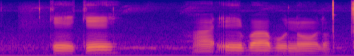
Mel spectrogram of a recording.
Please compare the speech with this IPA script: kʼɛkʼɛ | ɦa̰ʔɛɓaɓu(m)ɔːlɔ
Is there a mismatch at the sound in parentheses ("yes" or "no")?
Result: yes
